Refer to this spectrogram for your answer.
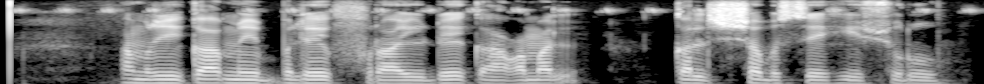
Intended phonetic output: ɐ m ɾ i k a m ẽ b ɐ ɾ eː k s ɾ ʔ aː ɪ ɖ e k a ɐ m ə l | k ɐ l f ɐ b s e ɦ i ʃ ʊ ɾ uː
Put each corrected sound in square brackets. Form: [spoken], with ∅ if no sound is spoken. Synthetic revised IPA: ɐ m ɾ [iː] k a m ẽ b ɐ [l] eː k [f] ɾ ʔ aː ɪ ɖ e k a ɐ m ə l | k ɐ l [ʃ] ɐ b s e ɦ i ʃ ʊ ɾ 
